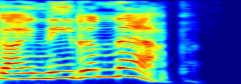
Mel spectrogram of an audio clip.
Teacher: It often sounds like I need a nap. The words need and a connect so smoothly that the D sound blends in. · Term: linking sounds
